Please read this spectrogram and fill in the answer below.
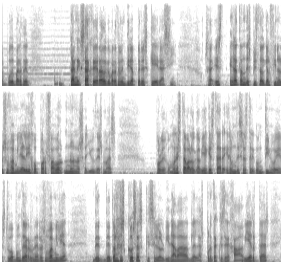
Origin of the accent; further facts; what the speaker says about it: Spain; yo sé que soy español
